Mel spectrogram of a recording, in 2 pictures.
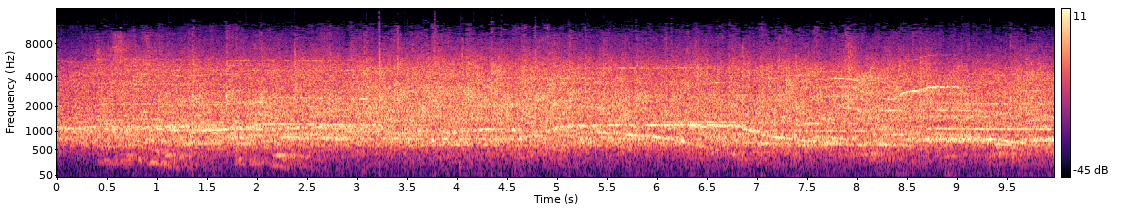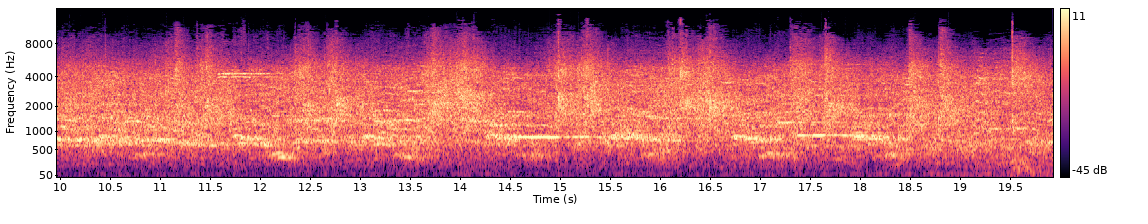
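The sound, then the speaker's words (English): A capacity crowd at Gentile Arena cheers and claps without pause on Saturday night as the Loyola Ramblers win the men's college volleyball national championship: a dense roar of voices with scattered shouts and whistles, plus occasional thumps and a squeaking ball bounce underneath. “Actually, my ears are still ringing from being at Gentile Arena on Saturday night and hearing the capacity crowd cheering the Ramblers on to a national championship.”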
